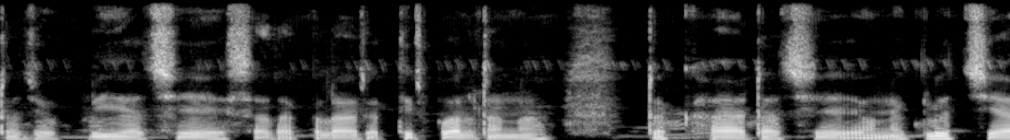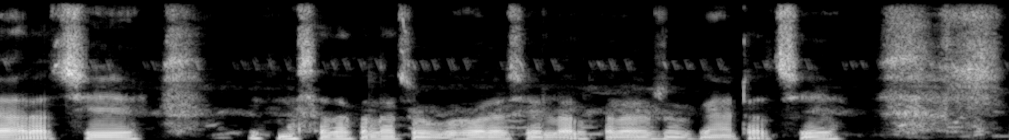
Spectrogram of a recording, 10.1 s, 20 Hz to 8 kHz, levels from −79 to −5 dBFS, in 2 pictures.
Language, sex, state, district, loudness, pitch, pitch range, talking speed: Bengali, male, West Bengal, Purulia, -17 LUFS, 115 Hz, 110-125 Hz, 150 wpm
